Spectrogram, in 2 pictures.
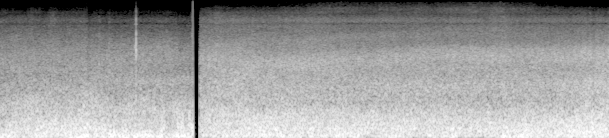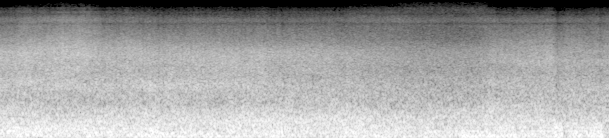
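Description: Heavy sea surf breaking against a rocky shore, with wind buffeting the microphone throughout. The sound cuts out for an instant about two seconds in.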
